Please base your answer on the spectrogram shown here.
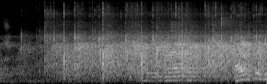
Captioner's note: audience applauding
